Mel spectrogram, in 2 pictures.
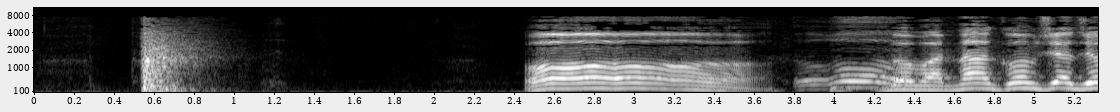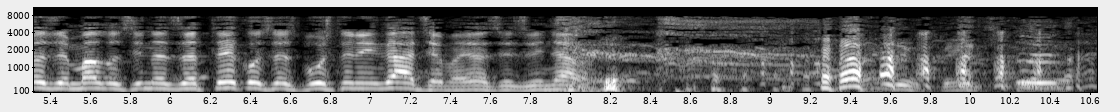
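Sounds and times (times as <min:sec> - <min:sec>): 
door slamming: 0:00.5 - 0:01.1
speech: 0:02.5 - 0:03.0, 0:04.3 - 0:10.6
laughter: 0:07.9 - 0:10.6.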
